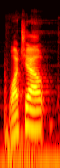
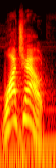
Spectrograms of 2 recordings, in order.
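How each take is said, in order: First: It is said in a calm, neutral tone. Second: It is said louder, in an angry tone. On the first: A plain request to make way. "is more neutral" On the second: It could come across as rude. "louder and sounds a little bit more angry"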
